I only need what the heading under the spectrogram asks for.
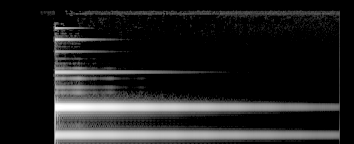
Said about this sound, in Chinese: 好，当你听到钟声时，轻轻睁开眼睛。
